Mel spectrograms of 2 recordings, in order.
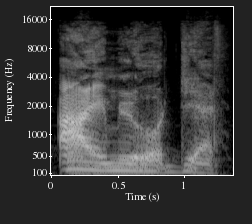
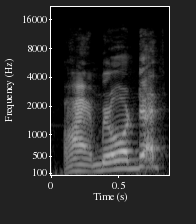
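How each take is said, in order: First: Slow, louder, drawn-out declaration; Lord Death voice test. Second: Said in the usual way. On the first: Shown as a demonstration. Voice actor trying another take, slow and emphatic. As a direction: stretch it out slowly and push the volume.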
